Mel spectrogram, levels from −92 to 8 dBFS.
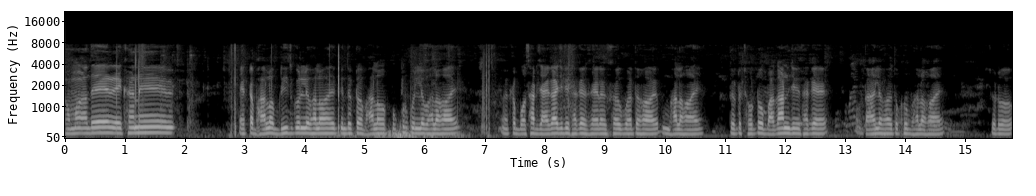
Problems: continuous background conversations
